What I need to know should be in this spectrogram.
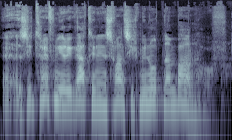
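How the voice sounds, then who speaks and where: A man doing a genial, jovial gentleman. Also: fairly high pitch, expressive, brisk, creaky, voice pushed up.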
